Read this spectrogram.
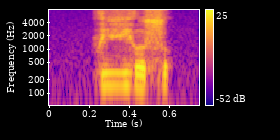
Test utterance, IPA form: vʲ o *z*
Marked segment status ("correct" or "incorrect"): incorrect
